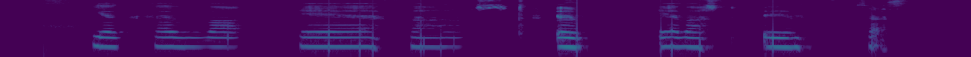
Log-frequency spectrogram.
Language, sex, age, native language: Icelandic, male, 6, Icelandic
